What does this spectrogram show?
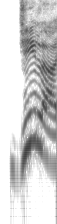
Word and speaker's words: Gila: Here, Did I here in pronounce your name, correctly? Gila, yes, you pronounced it perfectly okay.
